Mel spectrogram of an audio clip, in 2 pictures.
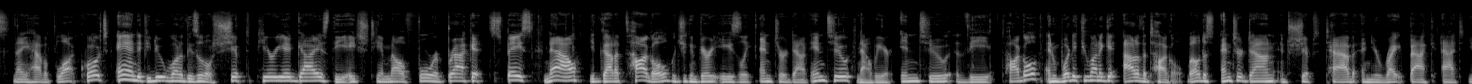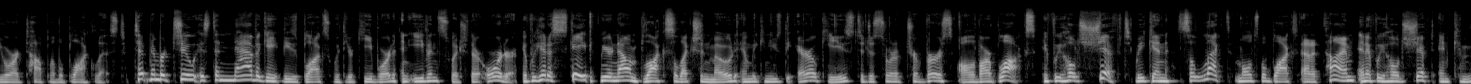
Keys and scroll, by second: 2.1 shift+., 5.3 shift+t, 8.2 shift+i, 12.7 shift+Tab, 25.8 shift+Up, 26.3 shift+Down, 26.9 shift+Up, 27.5 shift+Down.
